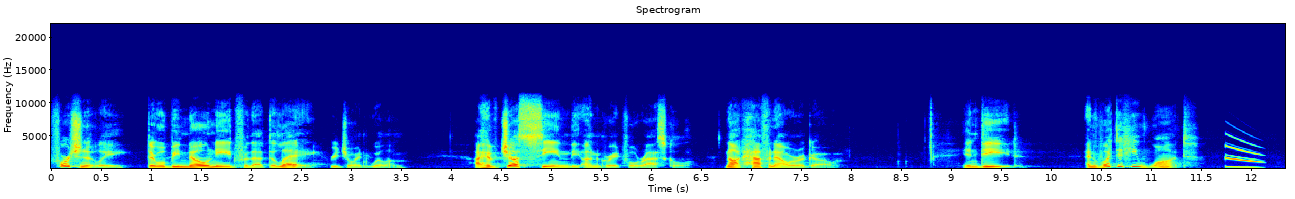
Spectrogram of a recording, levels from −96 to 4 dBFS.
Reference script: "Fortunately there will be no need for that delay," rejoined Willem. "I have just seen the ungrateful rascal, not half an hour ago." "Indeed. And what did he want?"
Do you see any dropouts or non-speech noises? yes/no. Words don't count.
yes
